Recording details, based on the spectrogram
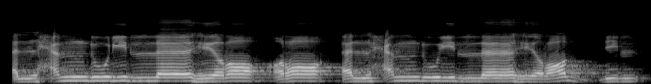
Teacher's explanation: Ra itu ra tebal. Ra tebal ni kita kena angkat pangkal lidah.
